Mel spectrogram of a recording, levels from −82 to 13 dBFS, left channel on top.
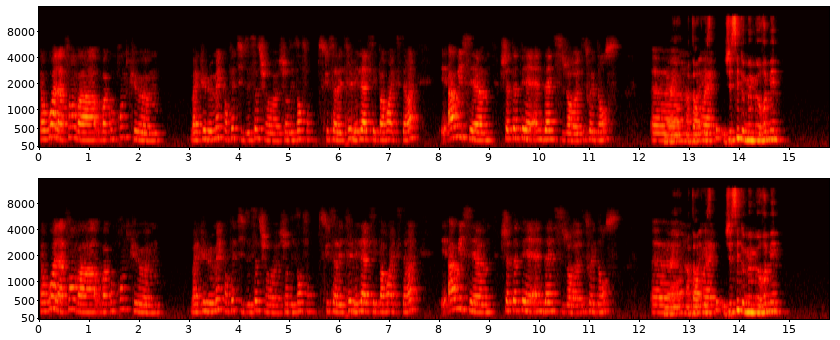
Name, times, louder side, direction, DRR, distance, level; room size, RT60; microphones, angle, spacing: voice 1, 0.0-2.4 3.0-7.5 8.0-11.5 12.2-13.5, left 2 dB, 75° left, 2.2 m, -36 dB
voice 2, 12.5-14.8, equal, 15° left, 1.2 m, -31 dB
10.0 x 4.1 x 4.9 m
head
